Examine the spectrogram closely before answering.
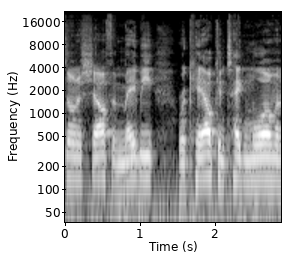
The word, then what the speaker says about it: Raquel: They're trying to pump Rhea and Raquel, not Raquel, yeah, Raquel Rodriguez, and like nobody fucking cares, and it's like it's so bad.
